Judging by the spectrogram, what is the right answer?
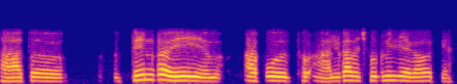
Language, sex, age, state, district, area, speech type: Hindi, male, 18-30, Uttar Pradesh, Mau, rural, conversation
